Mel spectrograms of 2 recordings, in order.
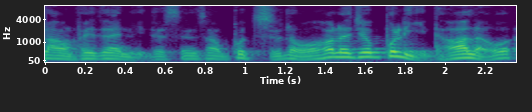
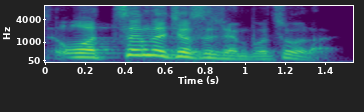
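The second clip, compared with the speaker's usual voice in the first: usual speaking voice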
